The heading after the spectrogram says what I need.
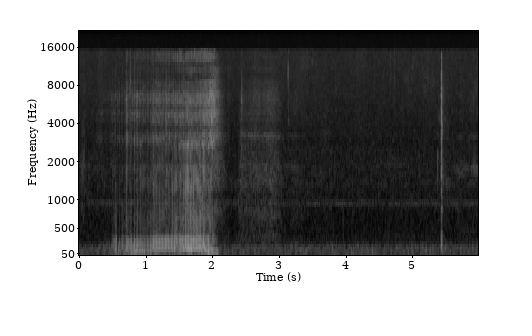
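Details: One loud, rough, low snore lasting about a second and a half, followed by quiet room noise; snoring.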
